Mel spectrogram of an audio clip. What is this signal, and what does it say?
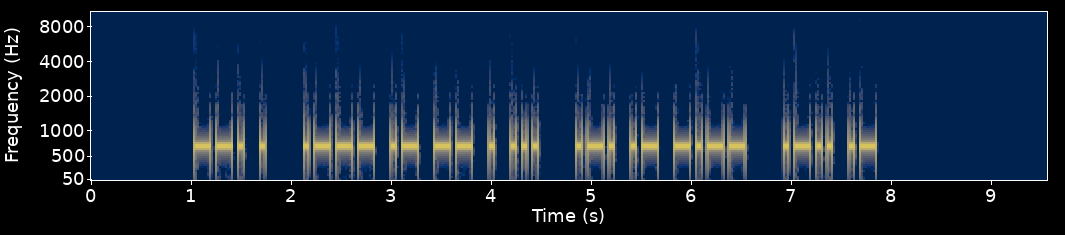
Morse code, heard as a keyed tone, about 21 wpm, 700 Hz. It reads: GE JAMES RAY LA
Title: K1USN SST QSO Practice - 22wpm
